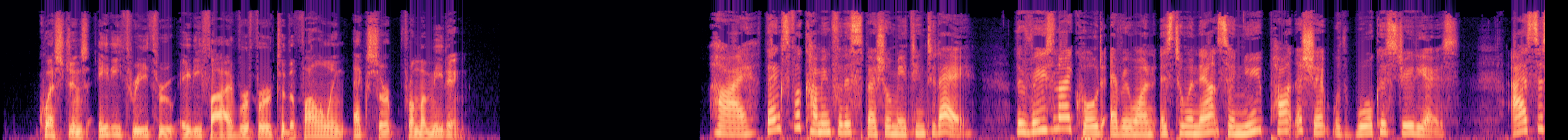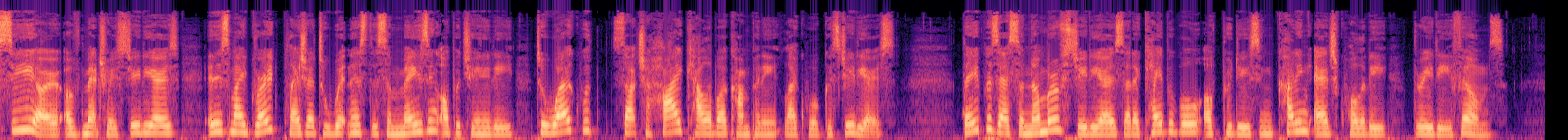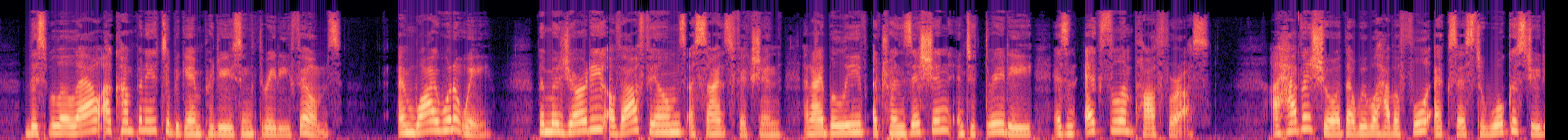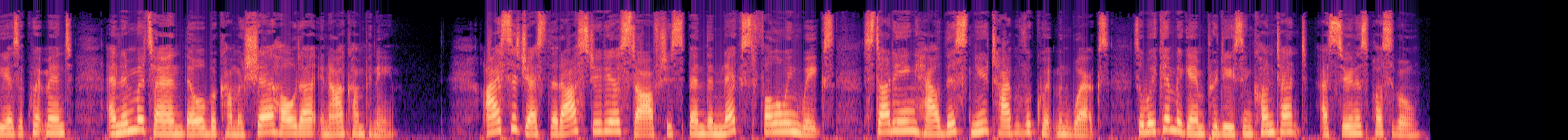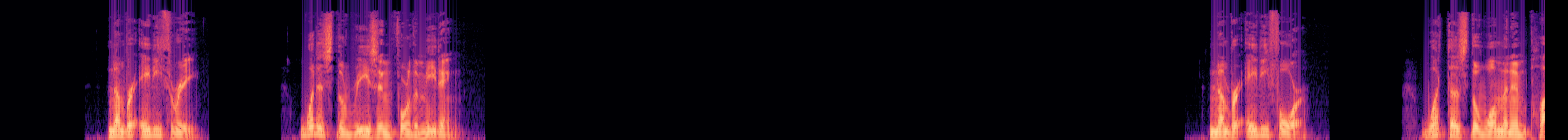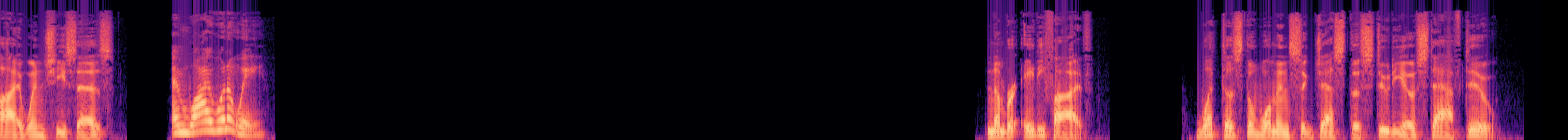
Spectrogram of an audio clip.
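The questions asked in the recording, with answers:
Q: What is the reason for the meeting?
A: To announce a new partnership with Walker Studios

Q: What does the woman suggest the studio staff do?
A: Study how the new equipment works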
